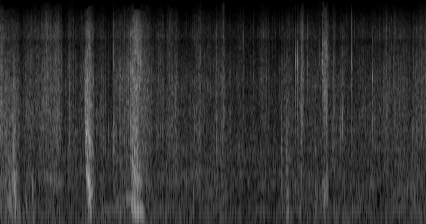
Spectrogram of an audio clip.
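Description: Fabric microporous tape being peeled off its roll and wound around a finger dressing: a few short peeling pulls in the first second and a half, then quieter handling of the tape.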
